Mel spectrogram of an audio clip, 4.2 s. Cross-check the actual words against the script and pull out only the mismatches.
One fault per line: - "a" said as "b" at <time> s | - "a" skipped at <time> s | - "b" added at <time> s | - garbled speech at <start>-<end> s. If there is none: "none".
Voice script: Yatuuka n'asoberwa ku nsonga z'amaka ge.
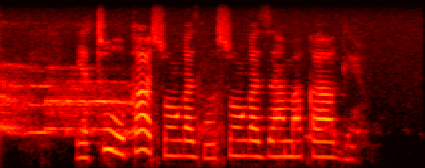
- "n'asoberwa" said as "nsonga" at 1.5 s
